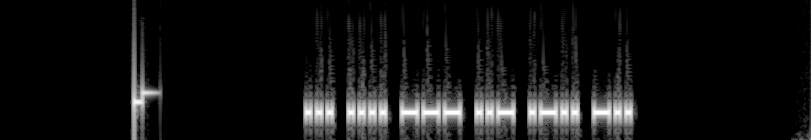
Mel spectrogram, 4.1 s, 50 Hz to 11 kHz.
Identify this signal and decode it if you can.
Morse code, heard as a keyed tone, about 47 wpm, 700 Hz. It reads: SHOULD
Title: Sentences from Top 300 Words - New Word Drill - 45wpm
